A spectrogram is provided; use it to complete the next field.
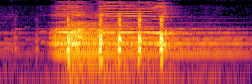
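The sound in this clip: A chicken clucks during a quiz game in which it picks the answers: a drawn-out harmonic call followed by a quick run of four clipped, pulsing clucks, then a softer fading tail, with no talk over it.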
